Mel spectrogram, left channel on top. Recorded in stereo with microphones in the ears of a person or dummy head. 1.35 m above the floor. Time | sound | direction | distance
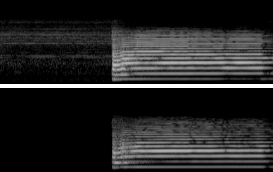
1.1 | a trumpet | 30° left (ahead or behind) | 1.8 m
